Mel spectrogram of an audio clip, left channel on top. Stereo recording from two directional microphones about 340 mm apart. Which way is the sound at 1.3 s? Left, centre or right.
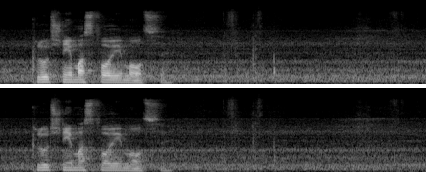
Centre.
